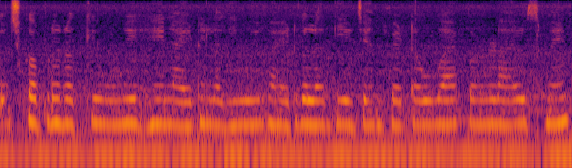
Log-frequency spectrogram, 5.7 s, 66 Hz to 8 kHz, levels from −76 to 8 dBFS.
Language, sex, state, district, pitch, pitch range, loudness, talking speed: Hindi, female, Bihar, Gopalganj, 115 Hz, 110-115 Hz, -20 LUFS, 210 wpm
